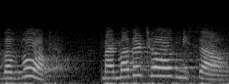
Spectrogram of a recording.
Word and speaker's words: Lwów: It's pronounced Lwów.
